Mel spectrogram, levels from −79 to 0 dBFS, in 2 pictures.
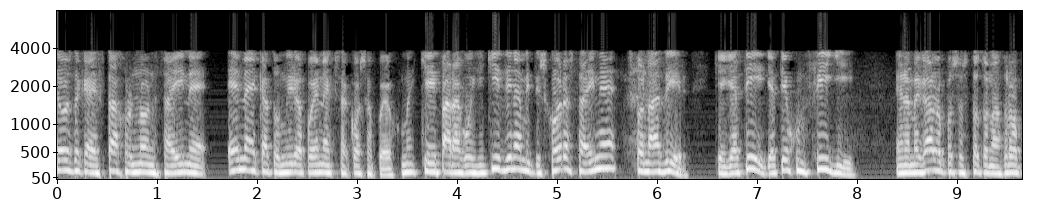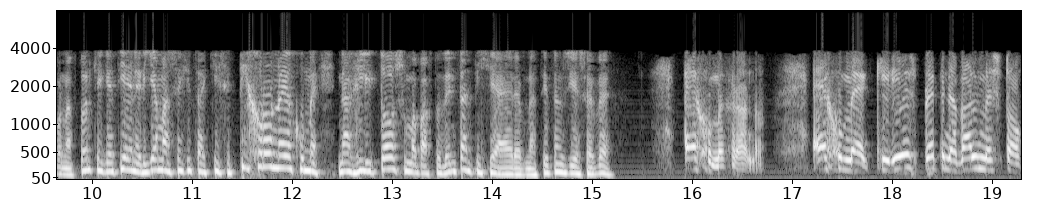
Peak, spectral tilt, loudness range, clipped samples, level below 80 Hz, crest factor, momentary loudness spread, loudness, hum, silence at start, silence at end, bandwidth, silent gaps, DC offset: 0 dBFS; -9.5 dB/octave; 2 LU; 0.4%; -34 dBFS; 8 dB; 4 LU; -8 LUFS; none; 0 s; 0 s; 4 kHz; none; under 0.1%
